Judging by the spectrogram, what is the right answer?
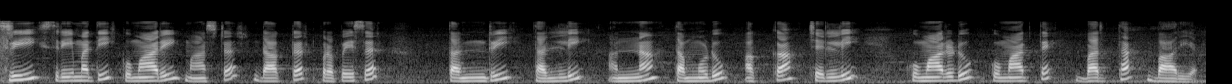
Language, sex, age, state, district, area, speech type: Telugu, female, 45-60, Telangana, Ranga Reddy, urban, spontaneous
